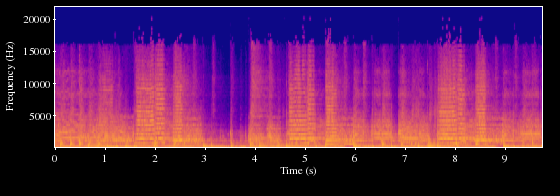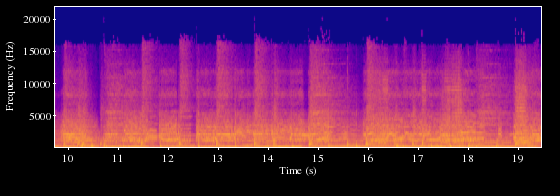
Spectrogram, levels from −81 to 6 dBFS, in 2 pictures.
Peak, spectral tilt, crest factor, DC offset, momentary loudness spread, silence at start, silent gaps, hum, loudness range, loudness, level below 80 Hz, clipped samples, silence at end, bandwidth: -2 dBFS; -4 dB/octave; 10 dB; under 0.1%; 4 LU; 0 s; none; none; 1 LU; -13 LUFS; -24 dBFS; under 0.1%; 0 s; 18 kHz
